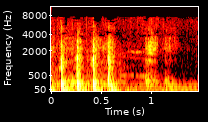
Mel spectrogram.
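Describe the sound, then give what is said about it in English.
Four quick, evenly spaced, solid knocks on the door of a house, followed by a short stretch of faint, muffled sound. “I'll knock on the door.”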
